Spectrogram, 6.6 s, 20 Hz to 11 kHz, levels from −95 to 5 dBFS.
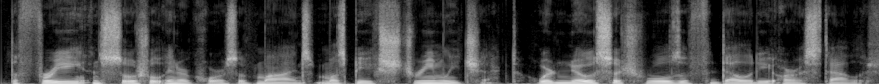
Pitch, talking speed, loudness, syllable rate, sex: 140 Hz, 175 wpm, -19 LUFS, 5.6 syllables/s, male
